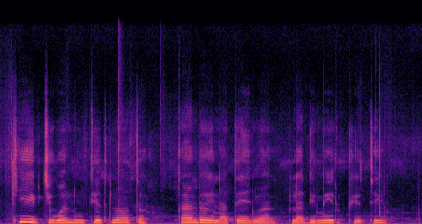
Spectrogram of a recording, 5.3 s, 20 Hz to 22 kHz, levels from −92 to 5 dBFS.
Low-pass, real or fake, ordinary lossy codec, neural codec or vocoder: 19.8 kHz; fake; none; codec, 44.1 kHz, 7.8 kbps, DAC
